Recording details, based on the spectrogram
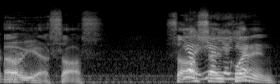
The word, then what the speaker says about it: Quinnen: Quinnen, is that how you say it? – Quinnen Williams.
